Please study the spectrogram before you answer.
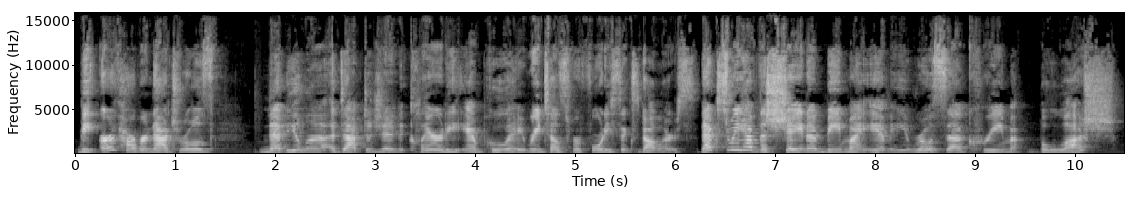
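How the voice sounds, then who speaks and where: A woman in her thirties, a beauty vlogger, sounding hoarse and stuffed up from a sinus infection while chatting upbeat straight to her viewers about products. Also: high voice, expressive, a little slow, bright, forceful tone, faint music behind. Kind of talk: product unboxing review.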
